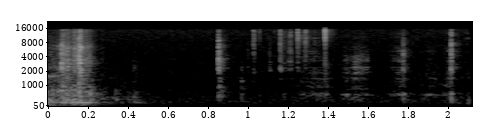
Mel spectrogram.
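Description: A square-pin mains plug being pulled out of a plug-in energy meter's socket: one sharp click a little under a second in, then a few faint handling clicks.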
